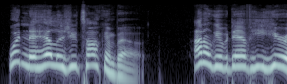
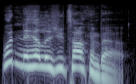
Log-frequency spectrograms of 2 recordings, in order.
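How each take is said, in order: First: Exasperated disbelief. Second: Exasperated. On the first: Host repeats the same reaction. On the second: Host reacts to the interviewee's story. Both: Real, not acted.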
